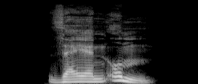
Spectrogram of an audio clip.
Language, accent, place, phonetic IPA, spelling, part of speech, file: German, Germany, Berlin, [ˌzɛːən ˈʊm], sähen um, verb, De-sähen um.ogg
- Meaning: first-person plural subjunctive II of umsehen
